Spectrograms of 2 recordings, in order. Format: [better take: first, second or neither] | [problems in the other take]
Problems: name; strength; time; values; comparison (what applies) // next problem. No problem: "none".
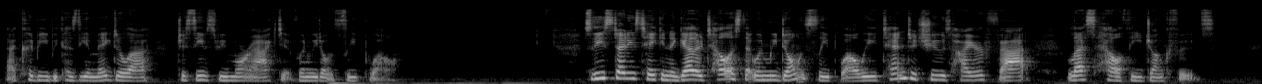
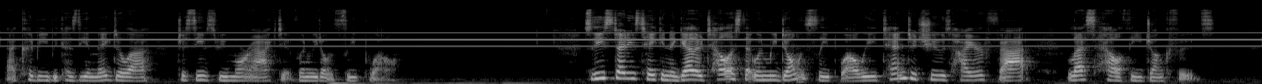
first | high-pitched whine; loud; throughout; 3 kHz, 6 dB below the speech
